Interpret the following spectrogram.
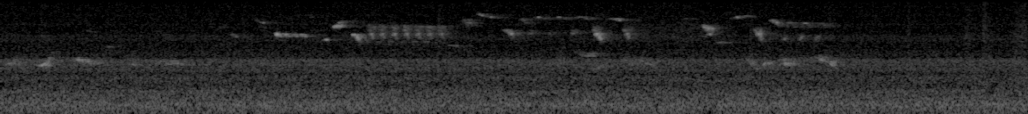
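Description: Near silence: room tone, with faint high bird chirps and a short rapid trill scattered through the middle.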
